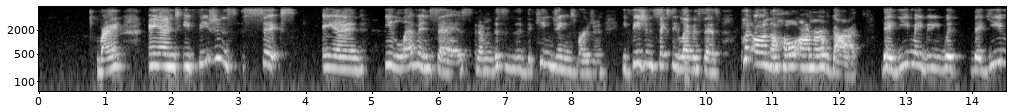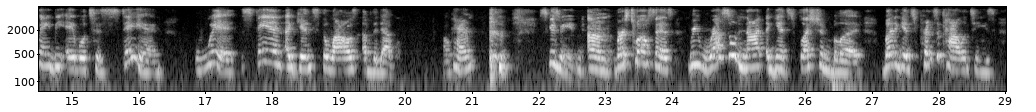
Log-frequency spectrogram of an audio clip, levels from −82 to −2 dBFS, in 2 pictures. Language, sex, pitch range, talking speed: English, female, 190-245 Hz, 135 wpm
